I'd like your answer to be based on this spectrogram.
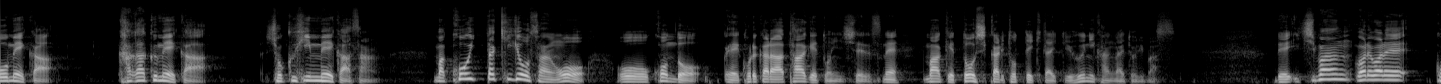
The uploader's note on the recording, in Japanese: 東京・三田の建築会館ホールで行われた「ラジオNIKKEI 相場の福の神 注目企業ＩＲセミナー」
